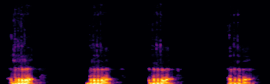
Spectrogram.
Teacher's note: ये एक Spanish word है बट इसका साउंड काफी हद तक रशियन आर जैसा है। Russian आर is rolled आर। इसे पाने के लिए आपको माउथ में एक ड्रिल चलानी होगी।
